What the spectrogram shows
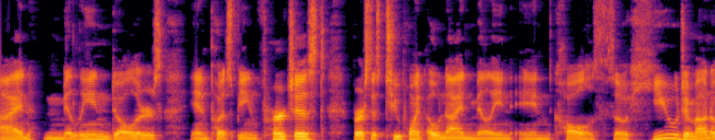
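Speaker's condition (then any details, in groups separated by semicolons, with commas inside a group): No condition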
